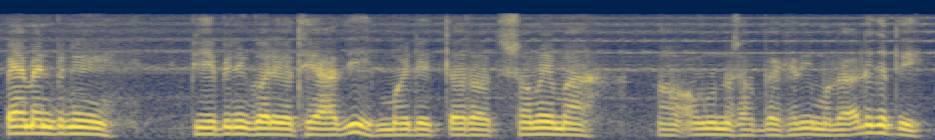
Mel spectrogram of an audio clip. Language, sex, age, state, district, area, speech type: Nepali, male, 45-60, West Bengal, Kalimpong, rural, spontaneous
